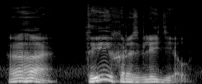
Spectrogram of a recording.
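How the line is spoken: Sharp question. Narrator (Russian): резко спросил Дымокур

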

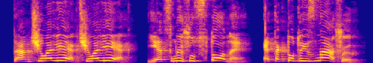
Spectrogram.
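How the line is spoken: Crowd shouting. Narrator (Russian): закричали в шеренгах

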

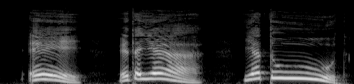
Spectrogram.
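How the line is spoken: Fearful shout. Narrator (Russian): крикнул он, опасаясь еще и от своих заработать на орехи

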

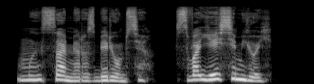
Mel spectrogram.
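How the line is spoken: Trembling voice. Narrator (Russian): дрожащим голосом ответила Нино

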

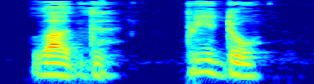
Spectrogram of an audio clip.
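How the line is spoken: Whispered. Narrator (Russian): прошептала она

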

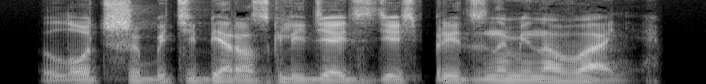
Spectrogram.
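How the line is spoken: Clan chief muttering. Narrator (Russian): пробормотал вождь клана

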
